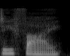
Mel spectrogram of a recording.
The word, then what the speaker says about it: DeFi: what is defy defy pronounced d phi is short for decentralized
